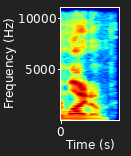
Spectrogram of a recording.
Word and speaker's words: Lynam: Like shame on us for not even realizing Elgin, how much this tournament, how much Big Mike, like Jim Lyman, or Lynam. I said, that's what I was saying it wrong. It's Lynam. – It's Lynam. – I probably said Lyman in the past. It's okay. Lynam.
